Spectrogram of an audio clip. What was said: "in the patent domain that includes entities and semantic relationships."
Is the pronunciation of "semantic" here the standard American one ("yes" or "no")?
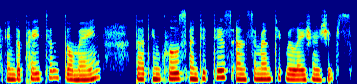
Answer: yes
